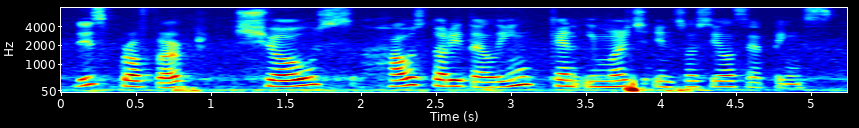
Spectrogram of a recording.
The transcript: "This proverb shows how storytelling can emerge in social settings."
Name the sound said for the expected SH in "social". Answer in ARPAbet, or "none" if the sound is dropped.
S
